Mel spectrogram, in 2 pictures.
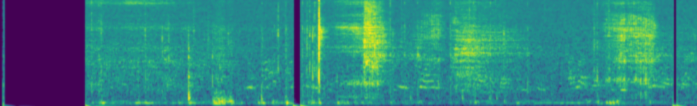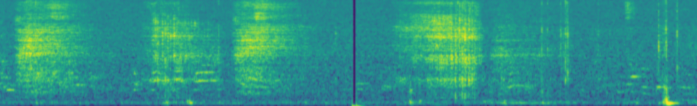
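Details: An adult man, a dad who denies snoring, asleep: repeated rough, rumbling breaths lasting a second or two each over room noise; loud snoring.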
